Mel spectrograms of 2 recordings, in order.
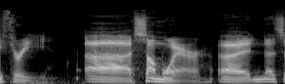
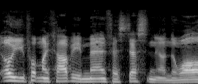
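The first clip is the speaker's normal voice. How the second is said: normal talking voice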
